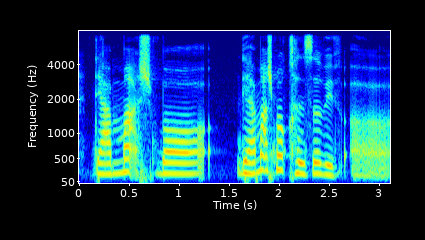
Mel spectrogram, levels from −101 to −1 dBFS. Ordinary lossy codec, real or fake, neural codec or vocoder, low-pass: none; real; none; 7.2 kHz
